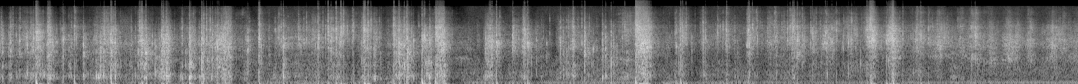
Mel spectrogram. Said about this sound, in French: Puis Marc déchira en petits morceaux leur carte d'identité.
